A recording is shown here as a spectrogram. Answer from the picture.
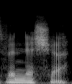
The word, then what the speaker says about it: Vanisha: My guest today is Vanisha.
